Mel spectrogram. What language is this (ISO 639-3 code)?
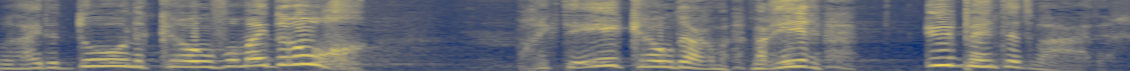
nld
